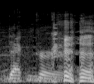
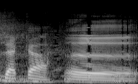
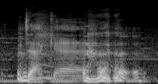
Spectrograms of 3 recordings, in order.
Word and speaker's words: Decker: That's Decker, not Decca. Decker.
